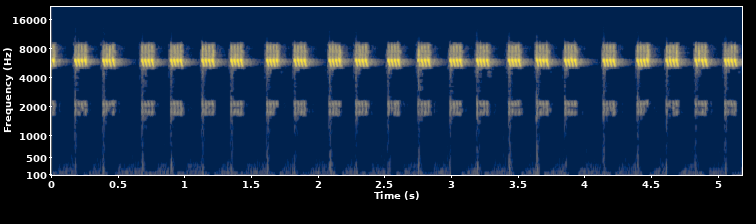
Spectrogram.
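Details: Korean two-spotted cricket recording from the National Institute of Biological Resources, 2020: a run of bright, piercing chirps in quick succession, some grouped in pairs, roughly four per second, otherwise quiet.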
